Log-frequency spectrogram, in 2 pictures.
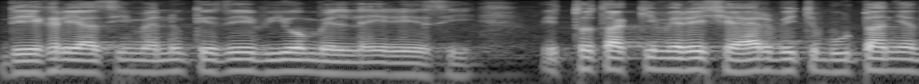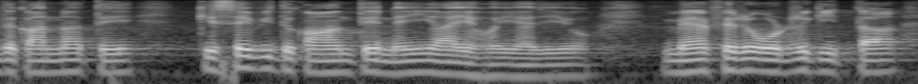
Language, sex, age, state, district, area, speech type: Punjabi, male, 18-30, Punjab, Shaheed Bhagat Singh Nagar, rural, spontaneous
